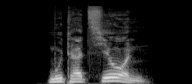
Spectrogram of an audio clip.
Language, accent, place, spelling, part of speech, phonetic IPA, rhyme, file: German, Germany, Berlin, Mutation, noun, [mutaˈt͡si̯oːn], -oːn, De-Mutation.ogg
- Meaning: mutation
